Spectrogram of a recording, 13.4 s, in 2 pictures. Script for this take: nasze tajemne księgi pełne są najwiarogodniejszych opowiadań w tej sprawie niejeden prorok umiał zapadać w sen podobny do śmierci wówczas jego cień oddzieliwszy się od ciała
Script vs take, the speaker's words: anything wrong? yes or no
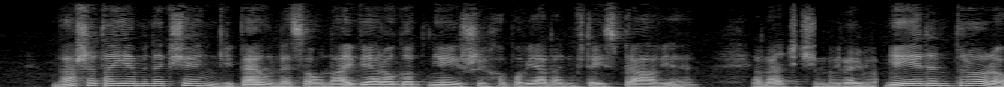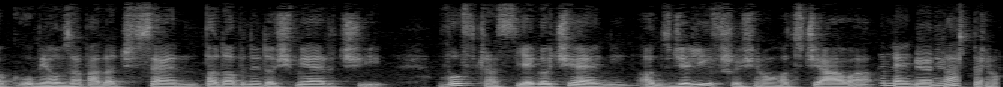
yes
